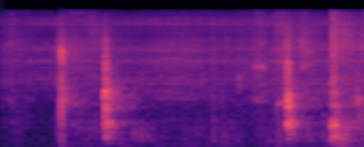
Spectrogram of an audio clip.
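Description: Three sharp knocks from the hanging handholds of an overhead wooden-beam obstacle as a climber grabs and swings along them, two close together and one near the end.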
